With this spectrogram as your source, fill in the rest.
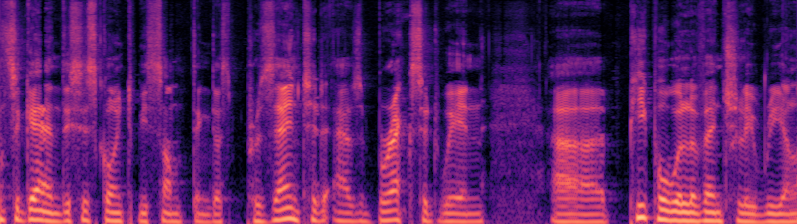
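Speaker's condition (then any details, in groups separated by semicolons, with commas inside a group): No condition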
